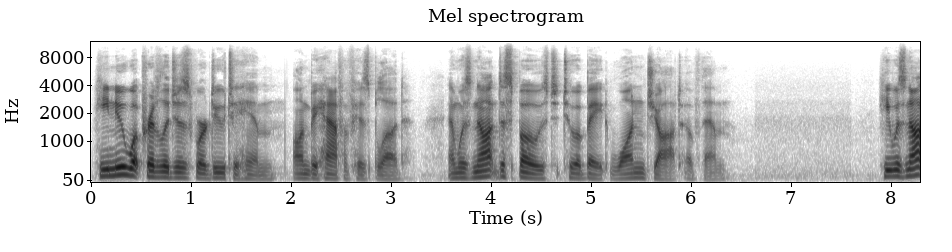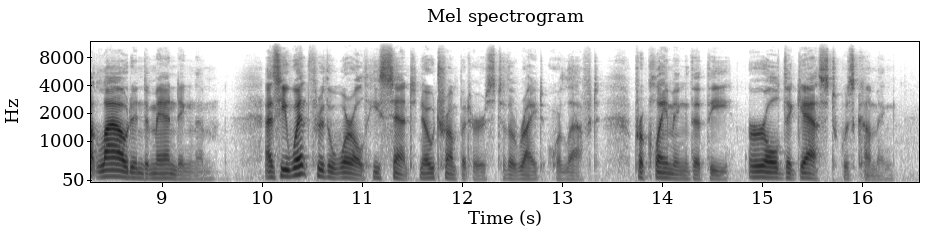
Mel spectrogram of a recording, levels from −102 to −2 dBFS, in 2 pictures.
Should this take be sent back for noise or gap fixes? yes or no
no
